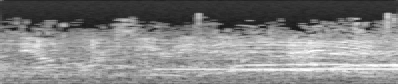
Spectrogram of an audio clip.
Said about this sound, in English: Always dangerous, Riku Nishida is retired, and you hear a nice little round of applause from the family-oriented Sunday crowd as the Bat Dog Casey been getting a lot of work and a lot of new fans at the start of this season.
